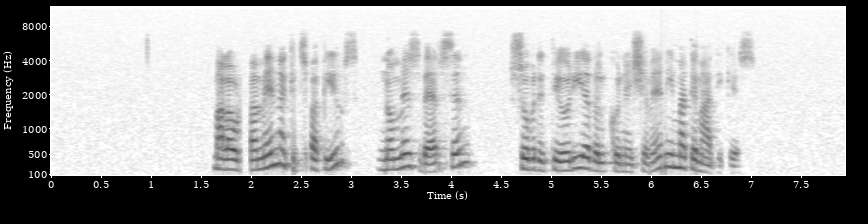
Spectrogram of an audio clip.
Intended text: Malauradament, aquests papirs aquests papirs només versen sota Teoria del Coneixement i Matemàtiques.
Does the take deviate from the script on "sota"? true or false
true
